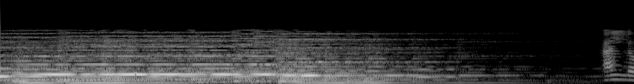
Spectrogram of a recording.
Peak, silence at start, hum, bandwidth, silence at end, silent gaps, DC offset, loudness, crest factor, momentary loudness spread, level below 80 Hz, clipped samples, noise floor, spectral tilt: -8 dBFS; 0 s; none; 5.4 kHz; 0 s; none; under 0.1%; -19 LUFS; 12 dB; 19 LU; -34 dBFS; under 0.1%; -59 dBFS; -9.5 dB/octave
